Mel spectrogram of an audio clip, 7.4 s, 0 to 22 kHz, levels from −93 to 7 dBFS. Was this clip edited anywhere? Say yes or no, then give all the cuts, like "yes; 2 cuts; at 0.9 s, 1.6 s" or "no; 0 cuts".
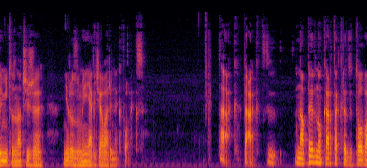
yes; 1 cut; at 4.2 s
